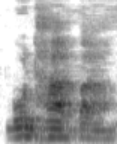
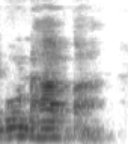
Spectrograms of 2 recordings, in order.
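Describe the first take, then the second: First: बुढ़ापा said with a hard retroflex ट sound, like "बुटापा"; बुढ़ापा with a hard ट instead of the flapped ढ़; mispronounced word. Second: बुढ़ापा said with the flapped aspirated ढ़ in the middle; बुढ़ापा with a soft retroflex flap ढ़, not ट; corrected pronunciation. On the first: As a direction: say बुढ़ापा wrongly, with a stop ट in the middle. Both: Shown as a demonstration. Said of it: "बुढ़ापा नहीं".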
